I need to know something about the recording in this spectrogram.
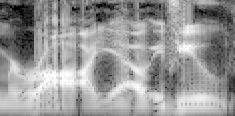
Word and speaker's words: Murat: You know, it is, you know, it's kind of like we talked about earlier, the pronunciation of the word Morat to when it's actually Morra.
